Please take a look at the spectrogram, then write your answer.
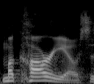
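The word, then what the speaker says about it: Makarios (μακάριος): It does mean blessed, but it's the Greek word makorii or makorios. Everybody say that, makario. I said that wrong. I had to like look up how to pronounce it this morning. Makarios is how you say it. Everybody say that out loud, makarios.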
